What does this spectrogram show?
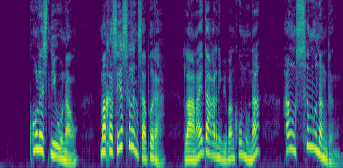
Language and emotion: Bodo, surprised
